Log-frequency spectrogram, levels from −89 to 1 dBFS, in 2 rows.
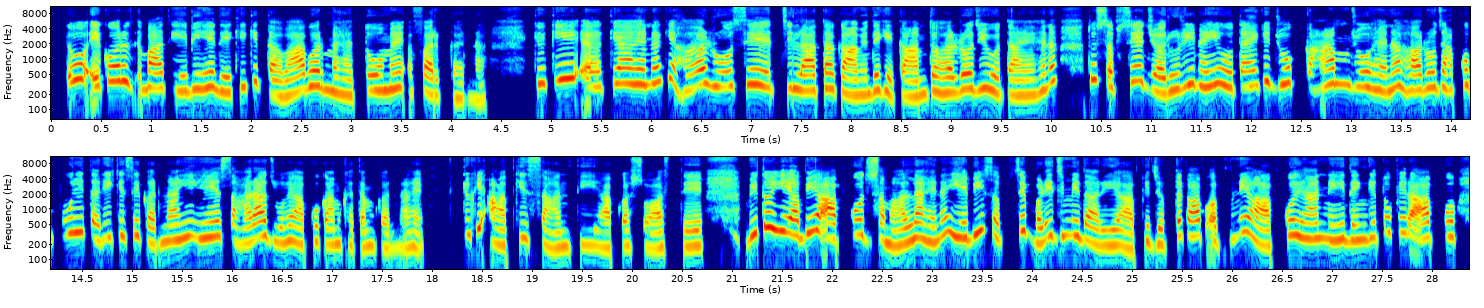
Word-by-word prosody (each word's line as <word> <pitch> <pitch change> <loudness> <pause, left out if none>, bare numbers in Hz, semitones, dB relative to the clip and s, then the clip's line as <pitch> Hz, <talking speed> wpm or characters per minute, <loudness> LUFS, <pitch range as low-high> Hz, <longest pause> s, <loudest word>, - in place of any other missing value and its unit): तो 400 -2 +5
एक 360 - +1
और 370 0 +6 0.2
बात 270 0 +4
ये 230 0 -4
भी 255 +2 -3
है 280 +1 +2
देखिए 230 +4 -3
कि, 360 - -1
दबाव 200 +8 +2
और 295 -2 +5
महत्व 220 +4 -1
में 255 +3 +1 0.2
फ़र्क 200 -4 +2
करना। 165 -2 -11 0.5
क्योंकि 385 +6 +3
अ, 280 - +1
क्या 330 0 +3
है 320 -1 +4
ना 335 +2 +1
कि 390 - 0
हर 290 +7 +3
रोज़ 285 0 -2
से 315 -3 +1
चिल्लाता 255 0 +2
काम 195 -3 +2
है, 195 - -5
देखिए 235 0 -1
काम 185 +1 0
तो 230 0 0
हर 215 0 +2
रोज़ 255 0 +3
ही 260 - 0
होता 205 -5 -1
है, 190 0 -3
है 240 +3 -3
ना? 355 - +2 0.3
तो 395 - +2
सबसे 370 -1 -1
ज़रूरी 245 +8 +1
नहीं 290 +3 +2
होता 280 -2 0
है 295 +1 -1
कि 360 +3 0
जो 315 +3 +1 0.2
काम, 315 +3 0
जो 280 0 0
है 240 -3 -1
ना 280 +4 +1
हर 245 +1 +4
रोज़ 275 +1 -1
आपको 275 +4 -2
पूरी 335 +6 0
तरीक़े 275 +3 -4
से 300 +2 -4
करना 220 +3 -1
ही 275 +3 -2
है, 275 +1 +1
या 290 - +1
सारा 245 +5 +3
जो 215 - -6
है 235 +1 -1
आपको 230 - -7
काम 200 +1 -4
ख़त्म 180 0 -6
करना 170 +1 -8
है। - - -8 0.4
क्योंकि 315 +7 0
आपकी 265 +8 -2
शाँति, 190 -1 -7
आपका 190 +2 -3
स्वास्थ्य, 180 +1 -4 0.4
अभी 310 - -1
तो 440 - +8
ये 375 -4 +6
अभी 315 +4 +4
आपको 305 +4 +2
सँभालना 225 +1 +1
है 225 - -1
ना? 295 - -3
ये 290 -6 +2
भी 355 - +5
सबसे 295 +6 -2
बड़ी 235 +8 0
ज़िम्मेदारी 260 -10 -2
है 195 - 0
आपकी, 175 +7 -3
जब 200 -1 -4
तक 295 +1 +1
आप 295 +1 +3
अपने 270 +8 -3
आप 190 - +3
को 305 - +1
ध्यान 265 -3 +1
नहीं 245 0 -1
देंगे, 245 +3 -3
तो 345 +6 -6
फ़िर 345 -1 -4
आपको 285 +2 +3
260 Hz, 210 wpm, -22 LUFS, 210-300 Hz, 0.5 s, तो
